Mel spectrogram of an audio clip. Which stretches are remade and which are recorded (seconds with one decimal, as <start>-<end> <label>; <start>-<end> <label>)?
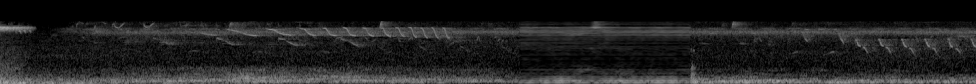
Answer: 0.0-5.2 recorded; 5.2-6.9 remade; 6.9-9.8 recorded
